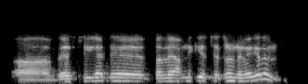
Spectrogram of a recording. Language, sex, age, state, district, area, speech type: Bengali, male, 30-45, West Bengal, Uttar Dinajpur, urban, conversation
